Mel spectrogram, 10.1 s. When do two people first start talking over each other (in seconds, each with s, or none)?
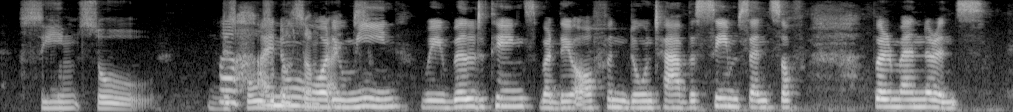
2.2 s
